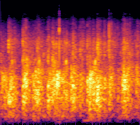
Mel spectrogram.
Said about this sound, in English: Can we get a round of applause, everybody?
